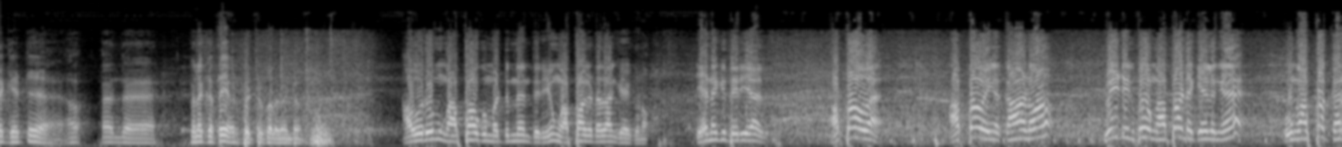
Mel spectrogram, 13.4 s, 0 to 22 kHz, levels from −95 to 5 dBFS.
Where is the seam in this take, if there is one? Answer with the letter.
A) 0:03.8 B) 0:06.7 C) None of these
A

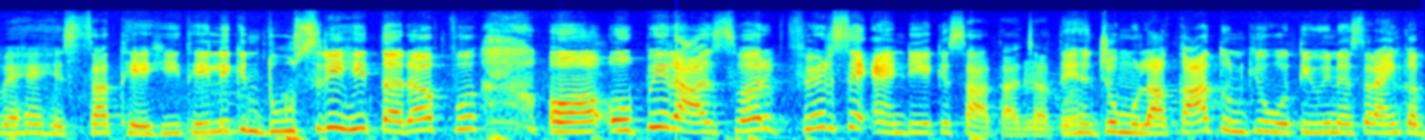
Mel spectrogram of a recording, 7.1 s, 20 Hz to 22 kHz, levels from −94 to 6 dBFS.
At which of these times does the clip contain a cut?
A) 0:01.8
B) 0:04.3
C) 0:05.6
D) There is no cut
D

